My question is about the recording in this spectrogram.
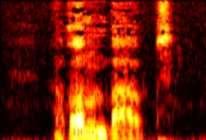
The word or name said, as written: Rombout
